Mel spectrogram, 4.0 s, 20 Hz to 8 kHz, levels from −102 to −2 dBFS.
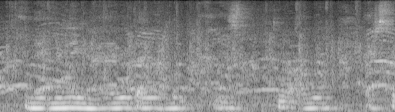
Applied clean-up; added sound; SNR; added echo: none; Applause / Cheering; 8 dB; none.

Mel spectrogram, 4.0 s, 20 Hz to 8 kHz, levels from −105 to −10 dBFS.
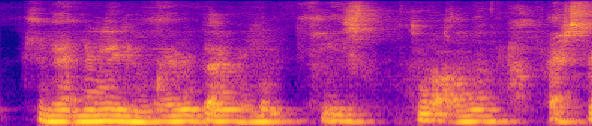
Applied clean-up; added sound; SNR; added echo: neural mask model Resemble Enhance denoiser.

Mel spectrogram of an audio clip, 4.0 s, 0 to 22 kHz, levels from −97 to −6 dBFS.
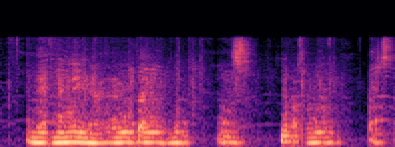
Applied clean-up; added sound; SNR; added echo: neural mask model RNNoise.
